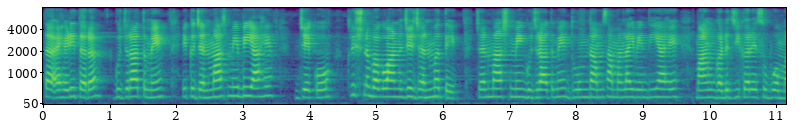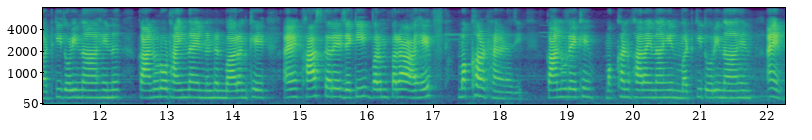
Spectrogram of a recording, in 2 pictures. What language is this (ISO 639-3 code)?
snd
